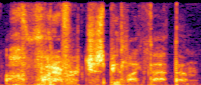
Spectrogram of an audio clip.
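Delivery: whispered, fast and annoyed; frustrated whisper. Real, not acted. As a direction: mutter it under your breath, exasperated. GM frustrated with software.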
